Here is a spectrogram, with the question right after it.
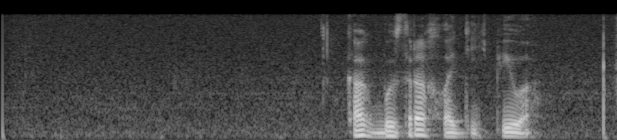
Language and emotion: Russian, neutral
